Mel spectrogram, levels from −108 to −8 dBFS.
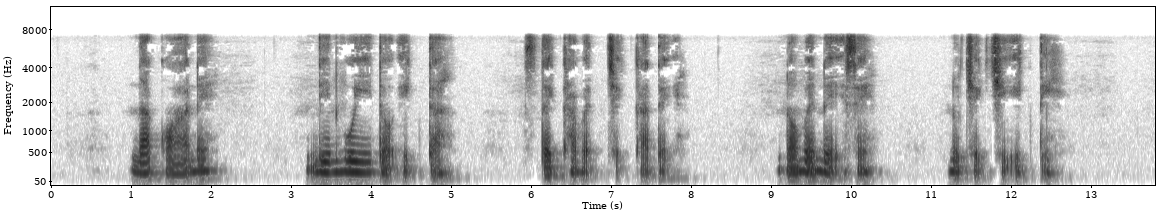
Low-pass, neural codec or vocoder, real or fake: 7.2 kHz; none; real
